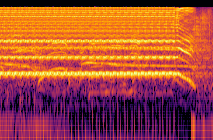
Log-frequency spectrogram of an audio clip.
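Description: A long, high, trilling ululation (zaghrouta) held on one steady pitch, then falling away in a downward glide just before the end, with faint crowd voices underneath.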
